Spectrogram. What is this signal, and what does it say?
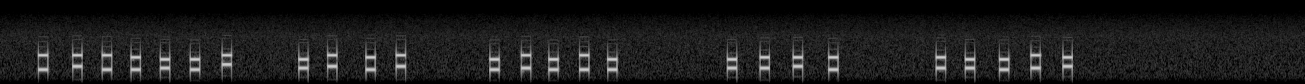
DTMF, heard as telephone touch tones, dialled by hand, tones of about 90 ms. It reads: 393241# 4929 16131 4582 54168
